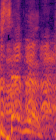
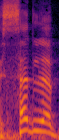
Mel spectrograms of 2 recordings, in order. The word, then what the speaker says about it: Saddle Up: Pas du tout, il dit s'adlock. Non, non, mais attention, il dit saddle David Christie et Saddle Up. Voilà, c'est ainsi qu'il faut le prononcer. Saddle Up.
